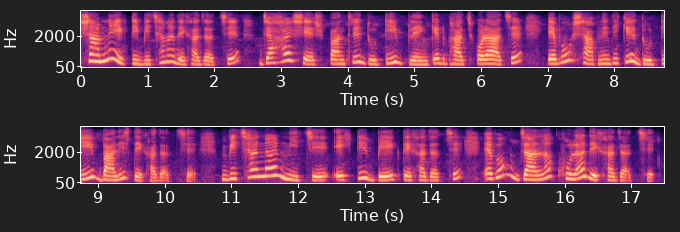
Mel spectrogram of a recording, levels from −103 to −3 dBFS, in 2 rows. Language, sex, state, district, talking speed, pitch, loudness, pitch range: Bengali, female, Tripura, West Tripura, 105 wpm, 245 Hz, -19 LUFS, 210-345 Hz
